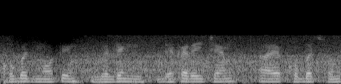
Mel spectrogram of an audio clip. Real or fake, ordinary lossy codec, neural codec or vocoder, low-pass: real; AAC, 16 kbps; none; 7.2 kHz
